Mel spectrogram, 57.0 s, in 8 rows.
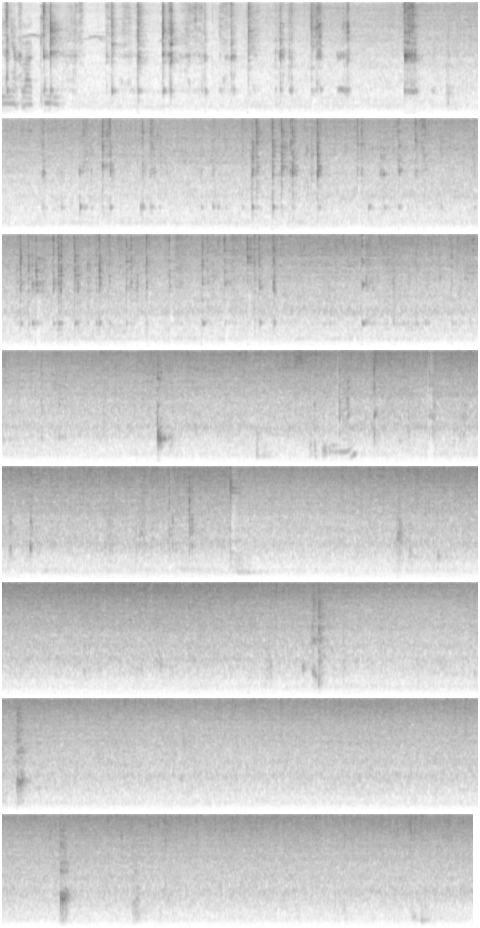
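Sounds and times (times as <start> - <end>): spice paste sizzling in a wok: 0.0 - 57.0
metal spoon scraping glass jar: 0.6 - 5.3, 34.2 - 34.8.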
